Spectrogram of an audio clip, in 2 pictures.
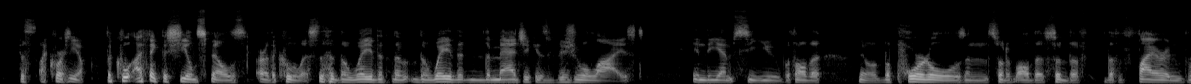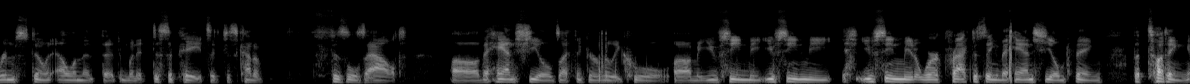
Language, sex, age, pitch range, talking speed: English, male, 30-49, 105-125 Hz, 225 wpm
